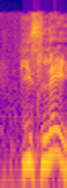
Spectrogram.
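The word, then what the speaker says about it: Ghislaine: señor Jeffrey Epstein, que además me parece dificilísimo pronunciar el nombre. Gislane, ¿no? Así se pronuncia. Gislane Maxwell. Sí, Gislane le dicen algunos, Gislane le dice usted. Entonces ahí digamos Gislane para hablar del mismo idioma. Gislein Maxwell, que era la pareja de Jeffrey Epstein,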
